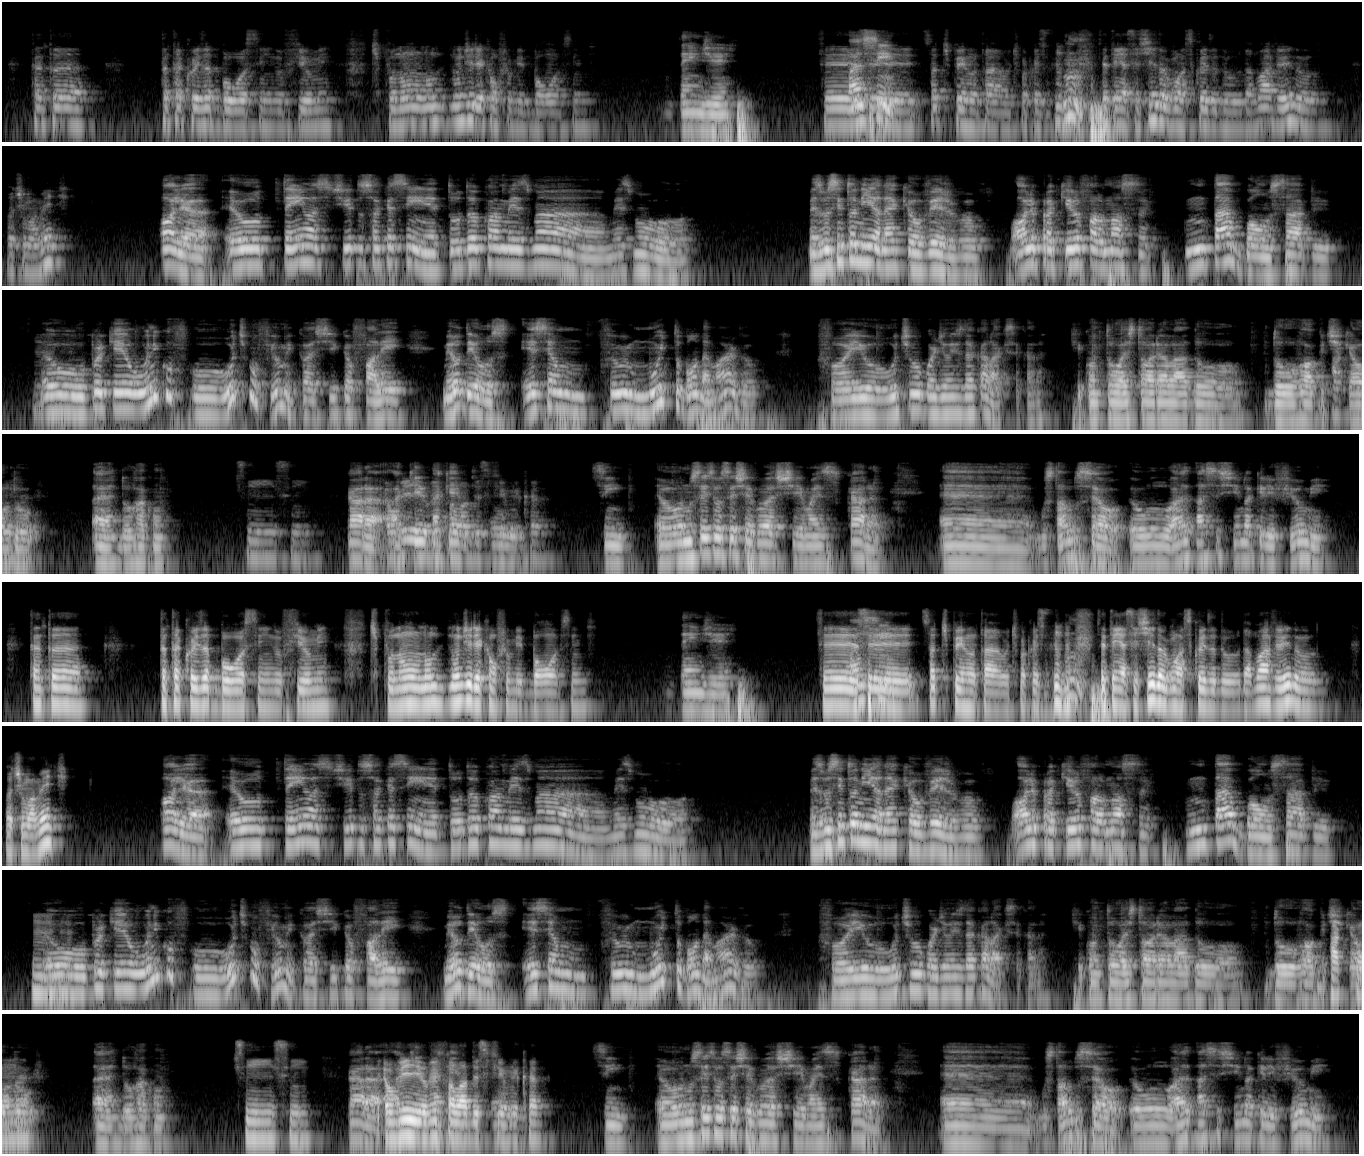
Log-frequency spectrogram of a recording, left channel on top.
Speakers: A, on the right; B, on the left.
A: tanta, tanta coisa boa assim no filme. Tipo, não, não, não diria que é um filme bom assim.
B: entendi.
A: Você,
B: Mas
A: você,
B: assim,
A: só te perguntar a última coisa. <laughs>
B: hum.
A: Você tem assistido algumas coisas do, da Marvel aí no, ultimamente?
B: Olha, eu tenho assistido, só que assim, é tudo com a mesma, mesmo, mesma sintonia, né, que eu vejo. Eu olho para aquilo e falo, nossa, não tá bom, sabe?
A: Uhum.
B: Eu, porque o único, o último filme que eu assisti que eu falei, meu Deus, esse é um filme muito bom da Marvel, foi o último Guardiões da Galáxia, cara, que contou a história lá do do Rocket,
A: Hakun,
B: que é o do,
A: né?
B: é, do Raccoon.
A: Sim, sim.
B: Cara,
A: Eu
B: aquele,
A: vi, eu vi
B: aquele,
A: falar desse
B: o-
A: filme, cara.
B: Sim, eu não sei se você chegou a assistir, mas, cara, é... Gustavo do Céu, eu a- assistindo aquele filme,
